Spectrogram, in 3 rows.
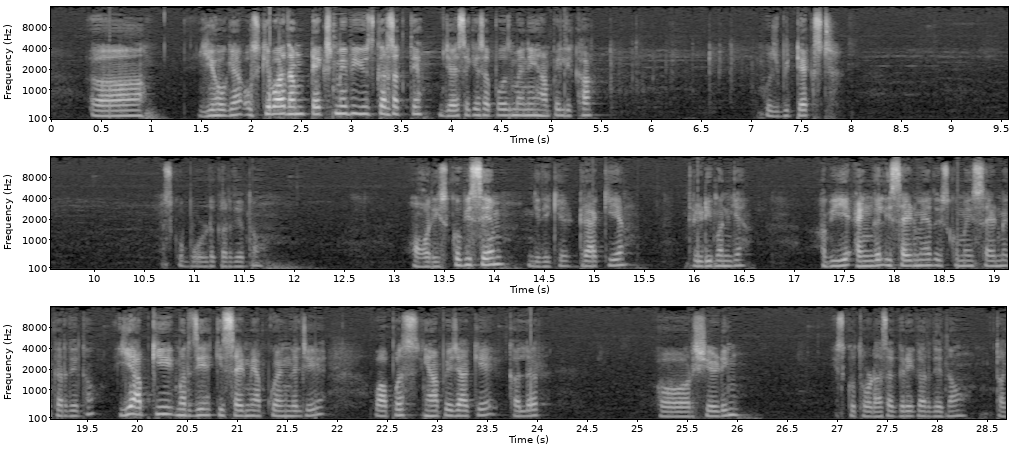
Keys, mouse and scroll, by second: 0.0-3.0 scroll up 1, 5.5-7.0 typing, 14.3-14.7 scroll up 1, 15.0 typing.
